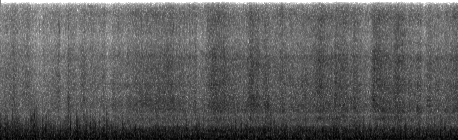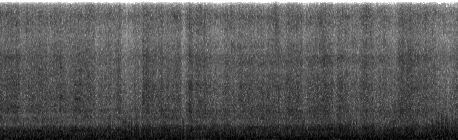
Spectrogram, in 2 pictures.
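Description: Moving passenger train's steady running noise: wheels rumbling on the rails, heard from outside the carriage's open door or window, with wind rushing past the microphone.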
